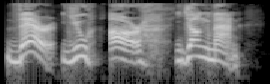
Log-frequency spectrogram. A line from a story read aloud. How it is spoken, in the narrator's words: he barked angrily in a clipped tone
